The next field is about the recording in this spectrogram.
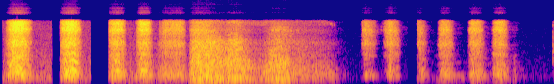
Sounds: Sniff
